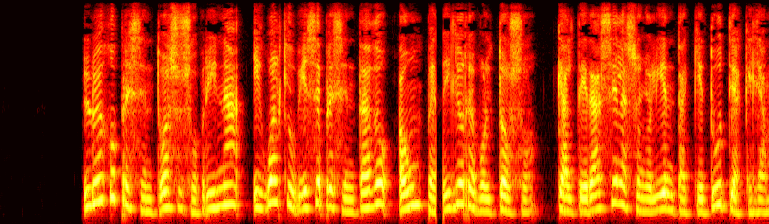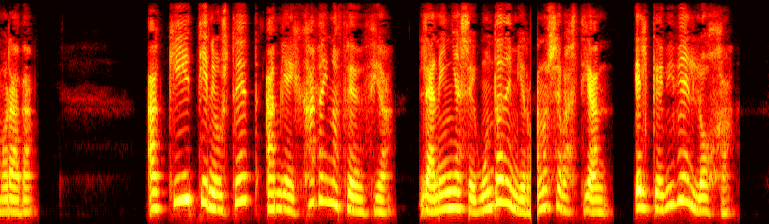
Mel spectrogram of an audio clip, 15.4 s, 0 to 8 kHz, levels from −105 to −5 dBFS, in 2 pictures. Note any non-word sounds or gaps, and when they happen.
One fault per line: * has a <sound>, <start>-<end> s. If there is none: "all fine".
* has a dropout, 4.4-4.4 s
* has a dropout, 13.0-13.1 s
